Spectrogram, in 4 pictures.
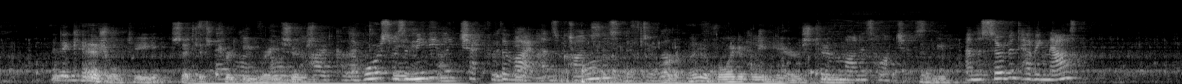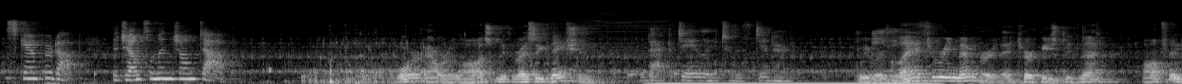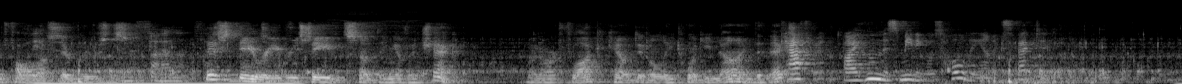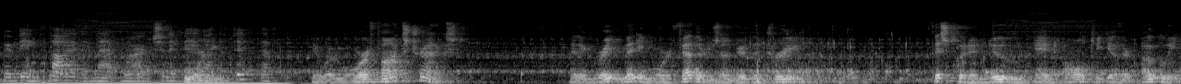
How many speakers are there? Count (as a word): three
